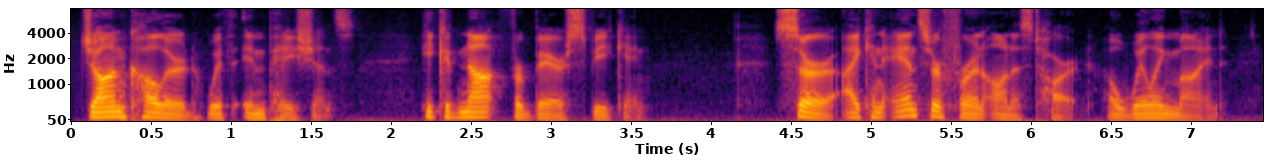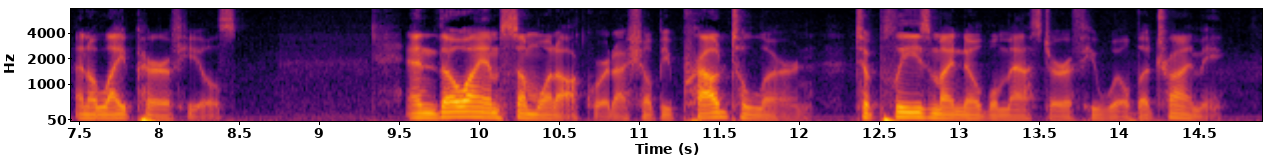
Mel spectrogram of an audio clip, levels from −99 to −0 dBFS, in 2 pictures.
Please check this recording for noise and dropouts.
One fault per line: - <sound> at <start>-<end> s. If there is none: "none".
none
